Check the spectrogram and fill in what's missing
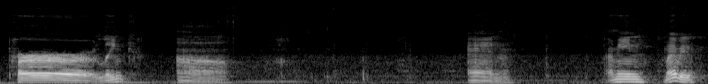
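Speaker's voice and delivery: talking while eating sausage; speaking between bites; mouth full, chewing. Real, not acted. Seen 1: Bites sausage at 1.5-2.8, then talks while chewing it.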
